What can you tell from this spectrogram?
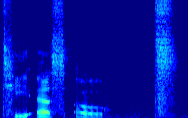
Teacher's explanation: It's very sharp, kind of, using the tip of the tongue on the top of the mouth.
